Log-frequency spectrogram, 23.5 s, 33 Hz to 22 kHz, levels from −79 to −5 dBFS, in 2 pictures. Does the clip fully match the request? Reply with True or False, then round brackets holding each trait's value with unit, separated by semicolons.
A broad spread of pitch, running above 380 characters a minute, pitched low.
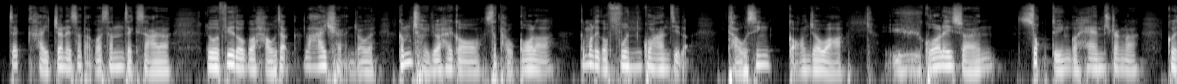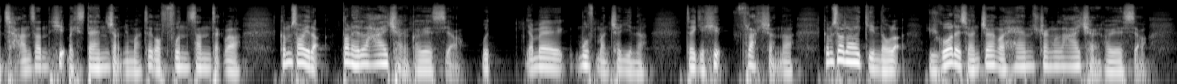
False (4.9 semitones; 400 characters per minute; 115 Hz)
